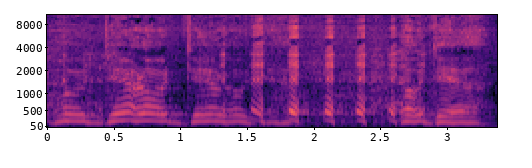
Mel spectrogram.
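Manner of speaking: lightly voiced flustered old gent, laughing; imitating Gielgud. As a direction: repeat it like a mortified old gentleman. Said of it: "I could hear this".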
